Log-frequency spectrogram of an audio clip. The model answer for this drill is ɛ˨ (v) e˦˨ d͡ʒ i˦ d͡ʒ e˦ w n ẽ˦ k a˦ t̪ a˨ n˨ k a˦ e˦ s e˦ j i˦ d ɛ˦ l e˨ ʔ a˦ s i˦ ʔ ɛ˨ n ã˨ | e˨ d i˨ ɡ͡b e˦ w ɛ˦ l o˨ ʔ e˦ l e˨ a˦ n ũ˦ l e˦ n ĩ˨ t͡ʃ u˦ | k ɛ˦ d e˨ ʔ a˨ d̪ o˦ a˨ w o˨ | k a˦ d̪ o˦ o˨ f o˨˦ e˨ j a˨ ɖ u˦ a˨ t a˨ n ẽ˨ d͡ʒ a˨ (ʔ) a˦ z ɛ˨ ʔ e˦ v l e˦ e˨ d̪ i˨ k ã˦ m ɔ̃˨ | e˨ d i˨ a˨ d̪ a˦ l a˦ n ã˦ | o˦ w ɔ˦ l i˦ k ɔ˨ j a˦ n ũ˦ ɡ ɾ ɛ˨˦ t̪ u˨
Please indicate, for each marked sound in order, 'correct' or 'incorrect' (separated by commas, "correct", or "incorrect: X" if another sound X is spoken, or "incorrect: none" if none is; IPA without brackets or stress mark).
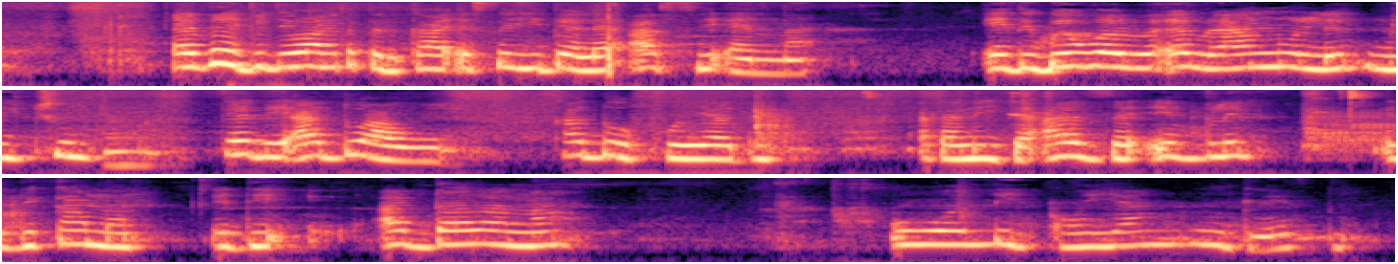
correct, correct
